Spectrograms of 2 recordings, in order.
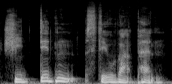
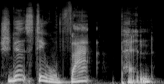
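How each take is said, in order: First: The stress falls on the word didn't. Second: The stress falls on the word that. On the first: It is the true meaning of the sentence. "if I emphasise the second word" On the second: She stole a different pen. "means that she stole a different pen"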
